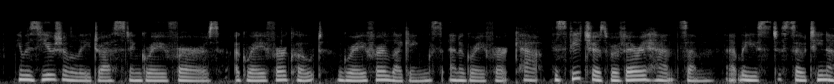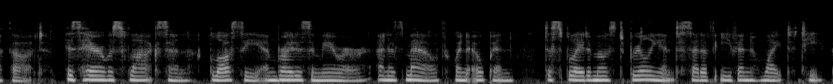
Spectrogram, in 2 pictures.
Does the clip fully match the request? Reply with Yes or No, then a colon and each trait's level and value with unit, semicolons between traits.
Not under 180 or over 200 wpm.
Yes: average, 190 wpm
